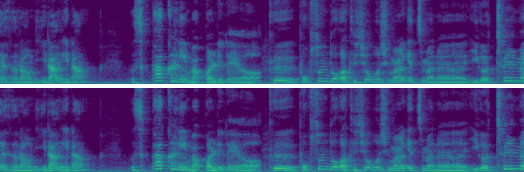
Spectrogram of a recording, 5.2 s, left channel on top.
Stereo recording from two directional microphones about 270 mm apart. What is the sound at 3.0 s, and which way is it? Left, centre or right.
Speech, left.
